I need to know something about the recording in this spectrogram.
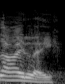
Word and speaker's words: Islay: It's called Islay. Well, Isla, the Scottish people call it Isla, but Islay is spelt so he says Islay.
